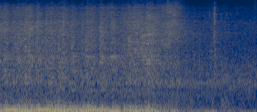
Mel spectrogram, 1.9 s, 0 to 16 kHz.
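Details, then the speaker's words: Cadillac, first start in about 2 months, about 22 psi oil pressure; steady low rumble sags and dies about a second later, stalling; owner guesses out of gas, unsure. "She just ran out of gas probably. No, maybe not."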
